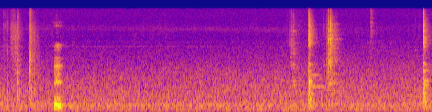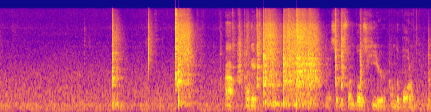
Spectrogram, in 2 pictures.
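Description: A hard plastic lid clicks and knocks as it is handled.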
